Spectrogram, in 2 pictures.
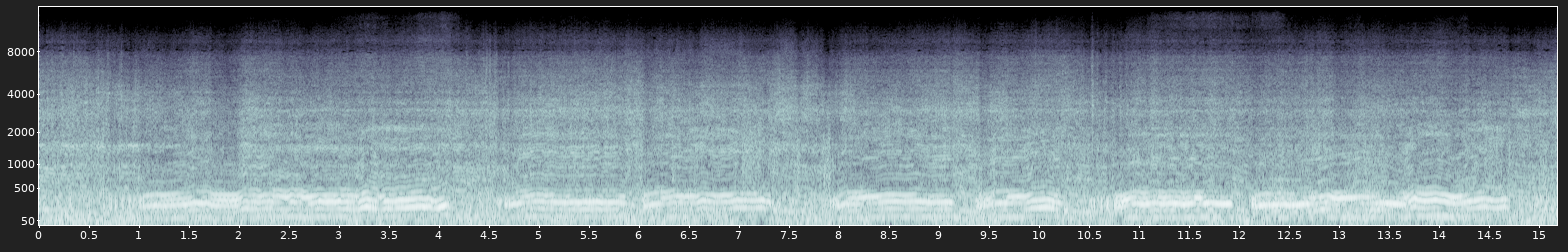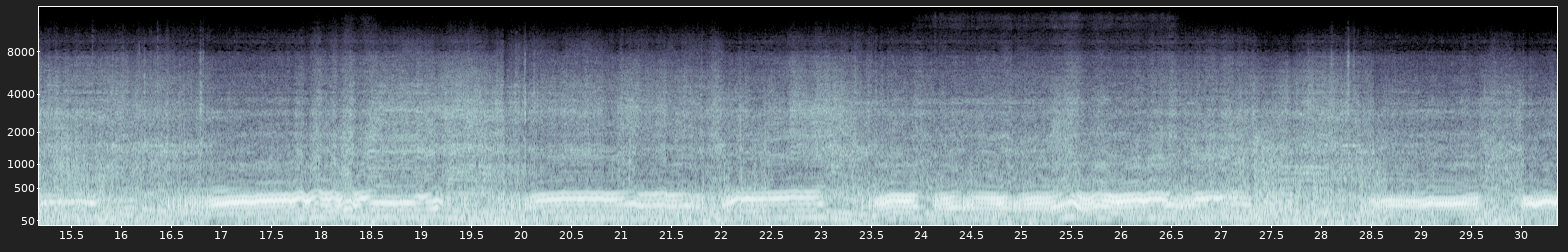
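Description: Two-stroke dirt bike engine under race throttle, its pitch climbing hard and dropping again and again as the rider accelerates, shifts and backs off for the turns. Heard close up from on the bike.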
